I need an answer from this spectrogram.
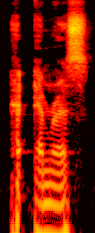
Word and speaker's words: Emrys: Obviously, it's become a tradition for us to, at the end of the night, raid Emrys rhymes with Abyss because he is a fellow Emrys, and we need to support our fellow Emrys brethren.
